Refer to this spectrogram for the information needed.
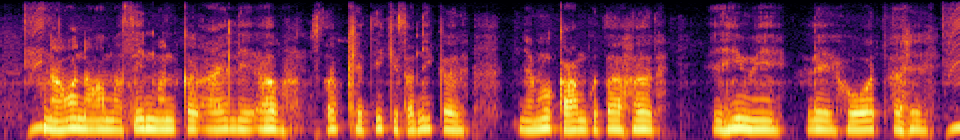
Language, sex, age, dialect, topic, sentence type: Chhattisgarhi, male, 18-24, Northern/Bhandar, agriculture, statement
